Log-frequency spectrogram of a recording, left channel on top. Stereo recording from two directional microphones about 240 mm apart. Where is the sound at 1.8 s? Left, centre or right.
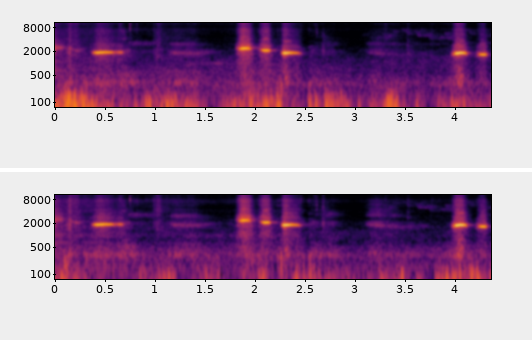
Centre.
